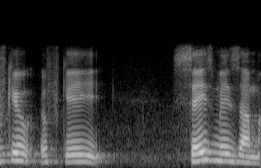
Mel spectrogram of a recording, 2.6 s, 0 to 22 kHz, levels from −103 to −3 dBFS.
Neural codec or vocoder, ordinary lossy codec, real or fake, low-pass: none; Opus, 24 kbps; real; 7.2 kHz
